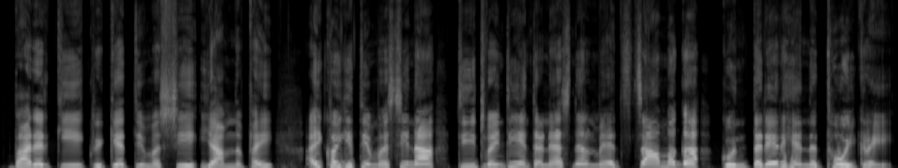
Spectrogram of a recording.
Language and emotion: Manipuri, happy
